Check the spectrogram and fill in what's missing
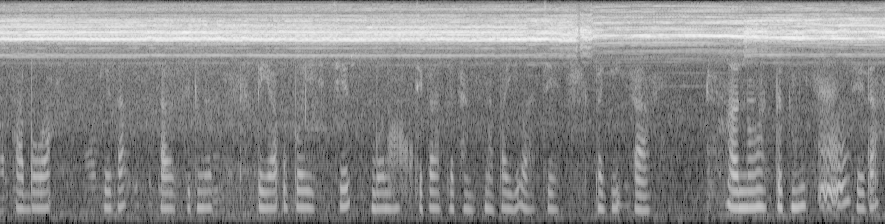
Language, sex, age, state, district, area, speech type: Santali, female, 30-45, Jharkhand, East Singhbhum, rural, spontaneous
